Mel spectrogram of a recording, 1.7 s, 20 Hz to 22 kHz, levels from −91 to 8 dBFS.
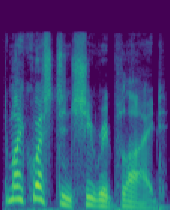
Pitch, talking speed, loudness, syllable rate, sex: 125 Hz, 175 wpm, -18 LUFS, 4.6 syllables/s, male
